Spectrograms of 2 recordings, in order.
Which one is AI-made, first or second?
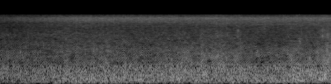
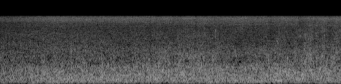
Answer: first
